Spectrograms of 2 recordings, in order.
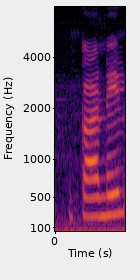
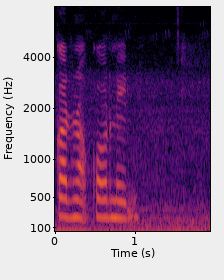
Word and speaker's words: colonel: Its modern pronunciation Carnel probably comes from an alternative from for, formerly in use Cornell.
